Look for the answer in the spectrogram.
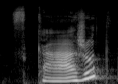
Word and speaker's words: скажут: Скажут. Die Betonung ist auf dem A.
